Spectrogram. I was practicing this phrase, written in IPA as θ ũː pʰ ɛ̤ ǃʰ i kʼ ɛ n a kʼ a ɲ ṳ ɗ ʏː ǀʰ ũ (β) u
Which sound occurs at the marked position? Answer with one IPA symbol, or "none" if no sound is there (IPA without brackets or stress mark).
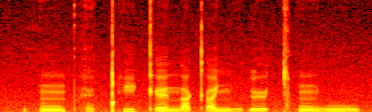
β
